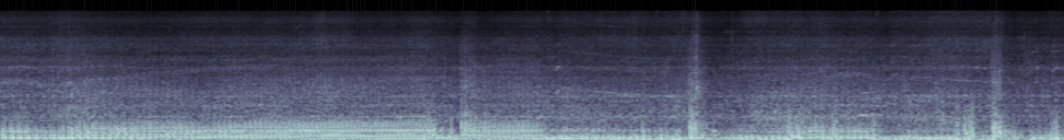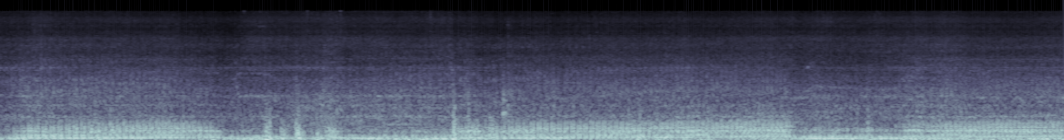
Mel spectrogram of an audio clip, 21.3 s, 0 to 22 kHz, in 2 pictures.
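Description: Royal Enfield Interceptor 650's parallel-twin engine with an aftermarket exhaust, ridden under acceleration. The engine note climbs in pitch several times, dropping back in between.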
